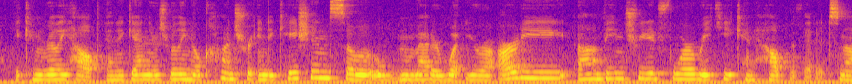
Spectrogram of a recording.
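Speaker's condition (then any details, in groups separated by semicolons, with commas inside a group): No condition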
